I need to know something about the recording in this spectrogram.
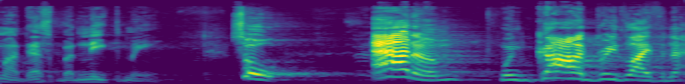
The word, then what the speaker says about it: Adam: desire was for adam adam that's that's how it's pronounced in the hebrew it means red man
